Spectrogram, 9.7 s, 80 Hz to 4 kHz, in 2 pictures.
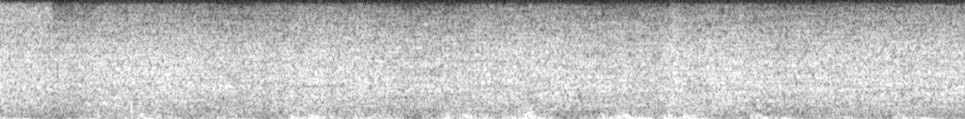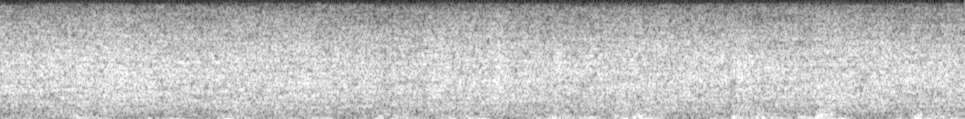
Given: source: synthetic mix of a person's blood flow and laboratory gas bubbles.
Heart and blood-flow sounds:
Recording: Doppler ultrasound of blood flow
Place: precordium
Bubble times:
0.00-0.26 s: bubbles
0.42-0.81 s: bubbles
From the record:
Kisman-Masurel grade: 212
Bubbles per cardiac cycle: several, 3 to 8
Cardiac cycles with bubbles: 1 to 10%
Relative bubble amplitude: moderate (0.250 to 0.450)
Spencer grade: 1 (occasional bubble signal discernible with the cardiac motion signal, with majority of cardiac periods free of bubbles)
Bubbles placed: anywhere in the cardiac cycle

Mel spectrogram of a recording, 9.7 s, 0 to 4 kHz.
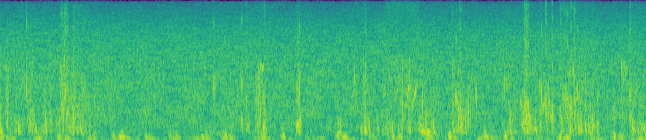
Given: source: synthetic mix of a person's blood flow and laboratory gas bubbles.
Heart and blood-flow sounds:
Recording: Doppler ultrasound of blood flow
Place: precordium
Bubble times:
0.00-1.37 s: bubbles
1.40-1.49 s: bubbles
3.18-3.28 s: bubbles
3.59-4.01 s: bubbles
4.42-4.57 s: bubbles
5.04-5.16 s: bubbles
5.29-5.58 s: bubbles
5.61-6.58 s: bubbles
6.78-7.18 s: bubbles
7.53-8.35 s: bubbles
8.39-9.00 s: bubbles
9.17-9.70 s: bubbles
From the record:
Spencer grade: 3 (all of the cardiac periods contain showers or single bubble signals, but not dominating or overriding the cardiac motion signals)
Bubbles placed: anywhere in the cardiac cycle

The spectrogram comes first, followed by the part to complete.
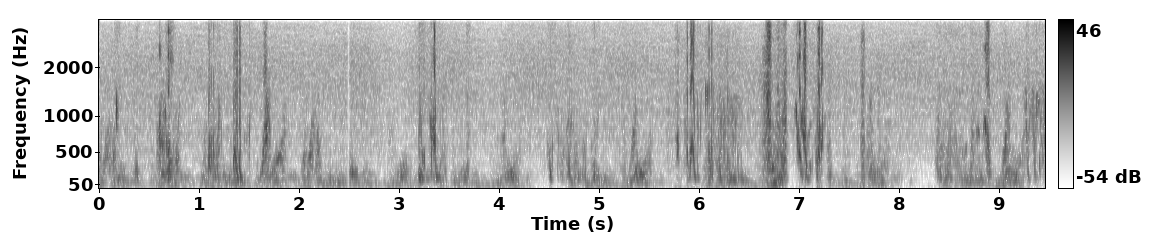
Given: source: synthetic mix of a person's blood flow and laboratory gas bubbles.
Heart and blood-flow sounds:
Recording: Doppler ultrasound of blood flow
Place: precordium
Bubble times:
0.14-0.22 s: bubbles
0.34-0.42 s: bubbles
0.55-0.79 s: bubbles
1.06-1.54 s: bubbles
3.15-3.46 s: bubbles
3.67-3.73 s: bubbles
4.48-4.90 s: bubbles
4.92-5.00 s: bubbles
5.75-6.44 s: bubbles
6.94-7.27 s: bubbles
8.35-8.96 s: bubbles
9.23-9.47 s: bubbles
From the record:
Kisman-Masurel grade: 233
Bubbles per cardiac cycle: several, 3 to 8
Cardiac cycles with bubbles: 50 to 99%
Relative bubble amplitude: loud (0.450 to 0.775)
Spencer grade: 3 (all of the cardiac periods contain showers or single bubble signals, but not dominating or overriding the cardiac motion signals)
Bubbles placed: only in the low amplitude regions of the cardiac cycle

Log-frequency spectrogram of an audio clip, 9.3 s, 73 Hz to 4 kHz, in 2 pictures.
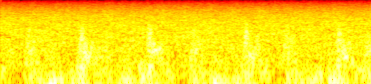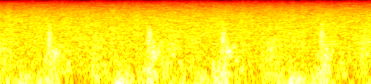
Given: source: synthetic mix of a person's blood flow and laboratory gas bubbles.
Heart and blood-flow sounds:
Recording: Doppler ultrasound of blood flow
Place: precordium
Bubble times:
no bubbles
From the record:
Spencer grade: 0 (complete lack of bubble signals)

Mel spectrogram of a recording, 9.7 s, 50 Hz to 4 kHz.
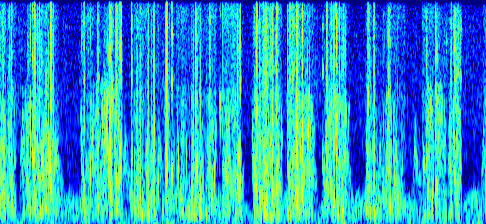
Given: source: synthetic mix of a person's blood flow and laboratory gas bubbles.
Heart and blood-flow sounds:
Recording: Doppler ultrasound of blood flow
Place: subclavian vein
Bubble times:
0.00-0.34 s: bubbles
0.43-1.18 s: bubbles
1.60-2.47 s: bubbles
2.60-3.49 s: bubbles
3.52-4.89 s: bubbles
5.02-5.67 s: bubbles
5.71-6.30 s: bubbles
6.43-7.00 s: bubbles
7.29-8.11 s: bubbles
8.43-9.25 s: bubbles
9.66-9.73 s: bubbles
From the record:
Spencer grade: 4 (maximum detectable bubble signal sounding continuously throughout systole and diastole of every cardiac period, and overriding the amplitude of the normal cardiac signals)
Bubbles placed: anywhere in the cardiac cycle

